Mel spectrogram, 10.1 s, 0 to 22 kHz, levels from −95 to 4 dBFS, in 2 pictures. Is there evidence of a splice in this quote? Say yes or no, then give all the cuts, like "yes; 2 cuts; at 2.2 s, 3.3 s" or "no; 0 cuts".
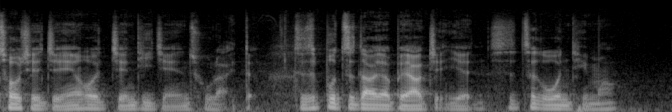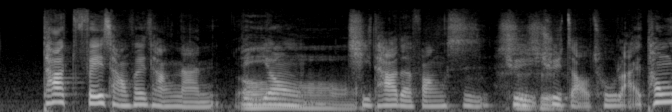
yes; 2 cuts; at 2.2 s, 8.8 s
